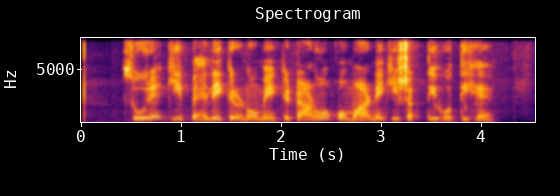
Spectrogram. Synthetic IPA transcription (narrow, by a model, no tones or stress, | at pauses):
suːɾjəkipɛɦlikɪɪɾɽ̃õmẽkɪʈaːɽ̃ũõkomaːɾnekiʃɐkt̪iɦoːt̪iɦɛ̰ː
